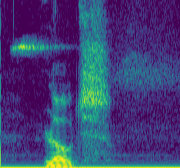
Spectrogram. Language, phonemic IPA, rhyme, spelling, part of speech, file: Dutch, /loːts/, -oːts, loods, noun / verb, Nl-loods.ogg
- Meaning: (noun) 1. pilot, expert who helps navigate to the harbor or coast 2. pilot fish 3. guide 4. shed, protective building 5. warehouse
